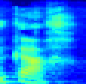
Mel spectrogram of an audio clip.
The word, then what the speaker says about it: quart: est 5h moin le/4 attention de ne pas prononcer le T de quart il est 5h moins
